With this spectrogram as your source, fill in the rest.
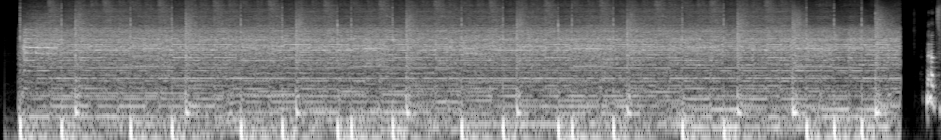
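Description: An electric guitar lead sound layered over a full rock mix, with thumping drums and dense distorted guitars, loud and continuous throughout before stopping suddenly near the end.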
